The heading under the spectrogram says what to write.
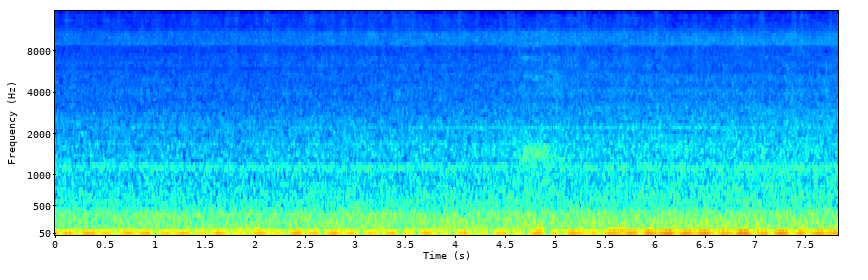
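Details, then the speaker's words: Rooftop condensing unit at an apartment complex, TXV system, during charging of low refrigerant in quick spurts: a steady, even compressor and fan hum. The low-charge rattling has gone away. "It's quick spurts. Just like that. I hear all that rattling went away."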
